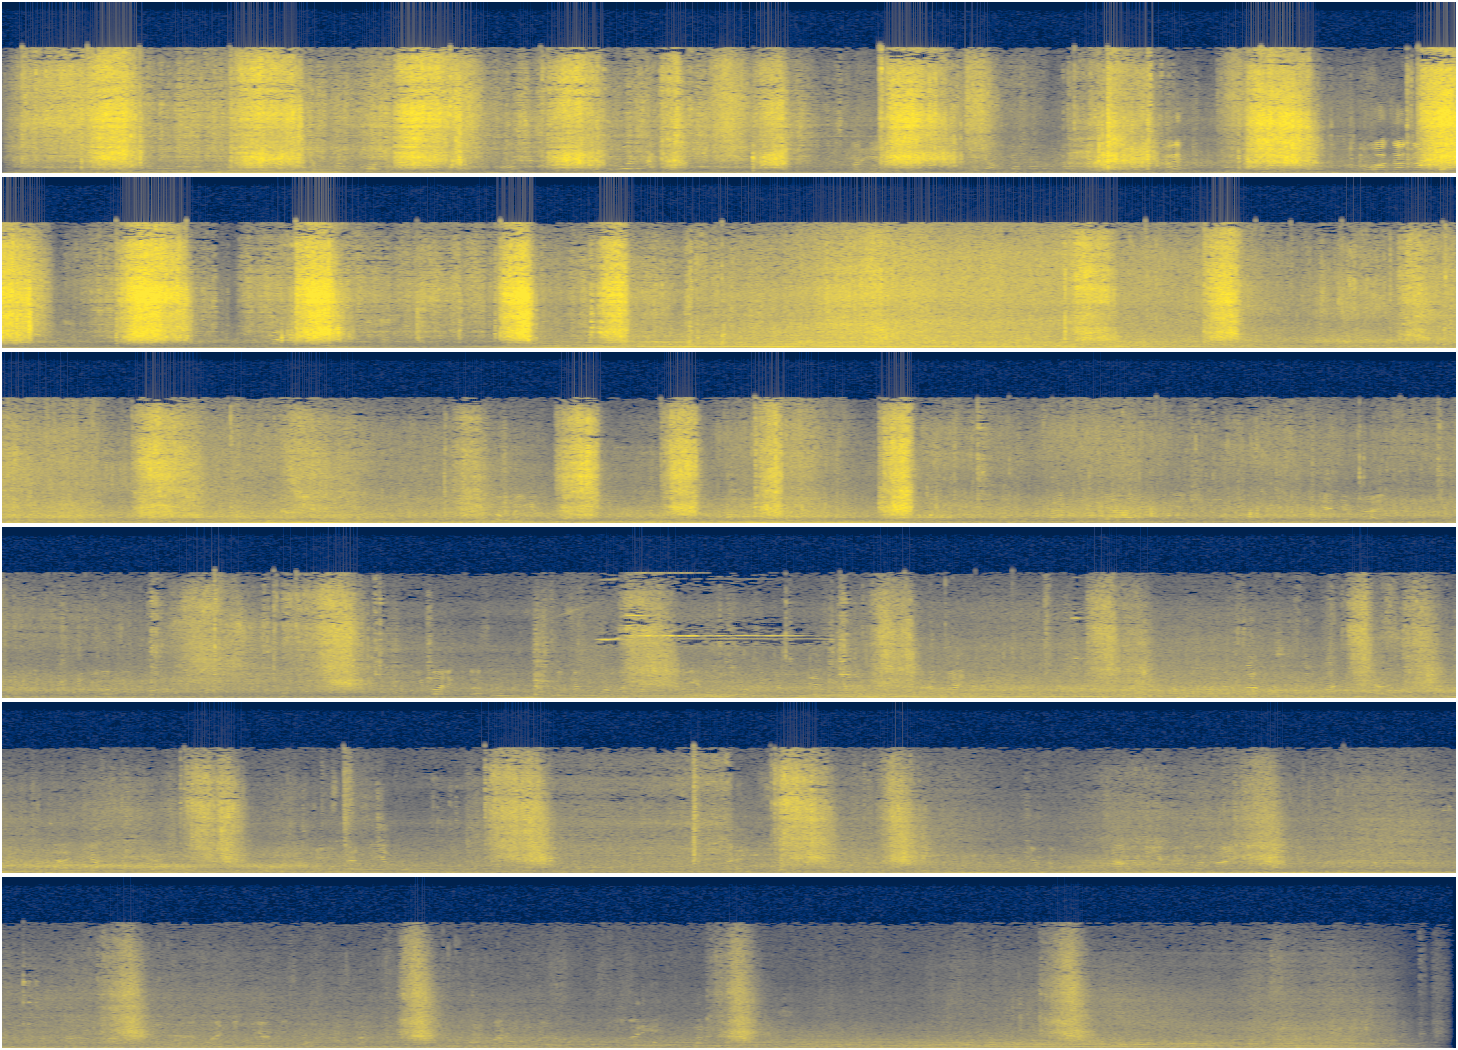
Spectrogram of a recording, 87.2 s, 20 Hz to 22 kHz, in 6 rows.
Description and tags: XY City Night sidewalk building russian speech
Recorded: 2017.03.23
Device: ZOOM H6 (XY mic)
A plodders works with shovels and talking in the night Moscow (Strogino district).
building, construction, plodders, shovel, voices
